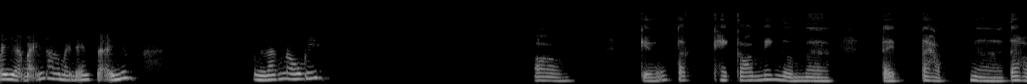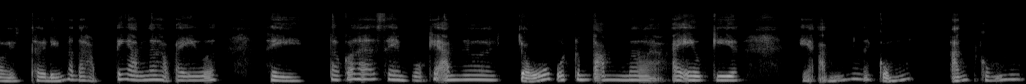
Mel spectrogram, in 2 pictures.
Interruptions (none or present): none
